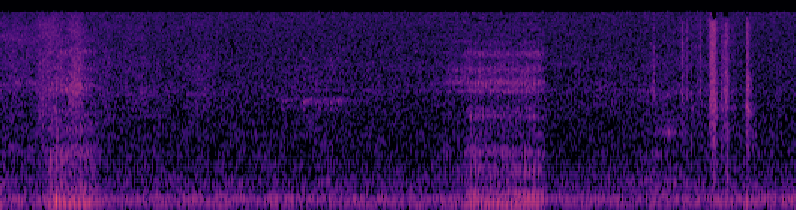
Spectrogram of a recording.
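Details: Snoring Saint Bernard puppy indoors gives two rough, low, gravelly snores about four seconds apart, followed by a few sharp clicks and taps near the end.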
